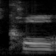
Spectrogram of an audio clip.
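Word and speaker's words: כל: So this is actually going to be the kamatz katuf again. So it's going to be an O.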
